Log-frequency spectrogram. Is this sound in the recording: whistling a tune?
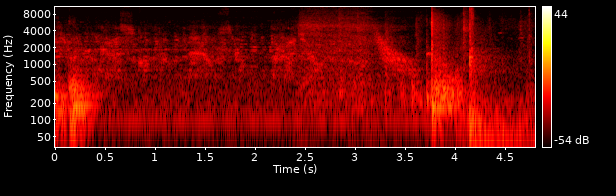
no

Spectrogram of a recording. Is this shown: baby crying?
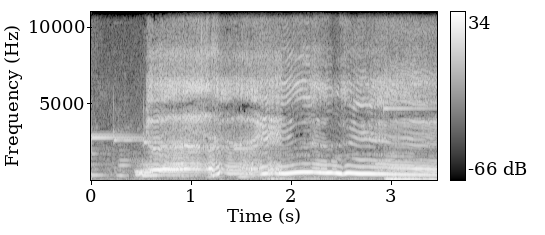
yes

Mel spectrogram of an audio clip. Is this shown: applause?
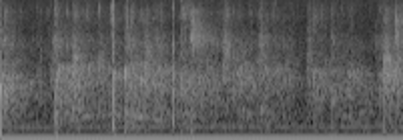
yes

